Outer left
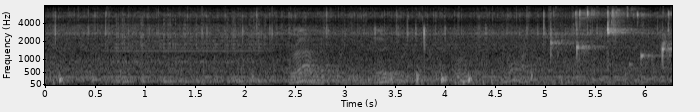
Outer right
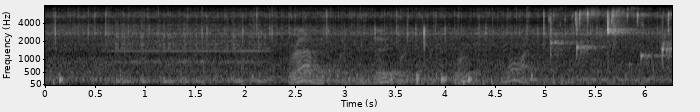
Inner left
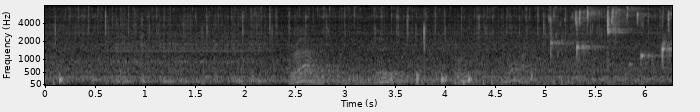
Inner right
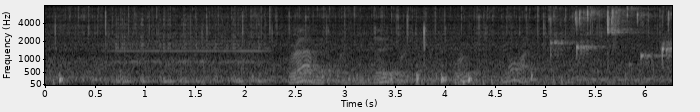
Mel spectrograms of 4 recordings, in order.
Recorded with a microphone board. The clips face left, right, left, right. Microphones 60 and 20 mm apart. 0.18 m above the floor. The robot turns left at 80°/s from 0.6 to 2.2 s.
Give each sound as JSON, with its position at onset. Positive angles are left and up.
{"t": 2.4, "sound": "a man speaking", "side_deg": -15, "distance_m": 1.1}
{"t": 5.0, "sound": "dripping", "side_deg": 15, "distance_m": 1.1}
